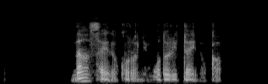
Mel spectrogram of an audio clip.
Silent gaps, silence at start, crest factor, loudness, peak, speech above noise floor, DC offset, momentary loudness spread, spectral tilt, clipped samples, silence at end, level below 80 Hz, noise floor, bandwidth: none; 0.7 s; 24 dB; -27 LUFS; -4 dBFS; 57 dB; under 0.1%; 10 LU; -4.5 dB/octave; under 0.1%; 0.45 s; -74 dBFS; -83 dBFS; 9.4 kHz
